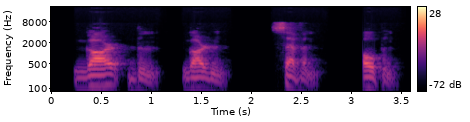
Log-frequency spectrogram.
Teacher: uno pronuncia esa sílaba donde está la shua de forma muy rápida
